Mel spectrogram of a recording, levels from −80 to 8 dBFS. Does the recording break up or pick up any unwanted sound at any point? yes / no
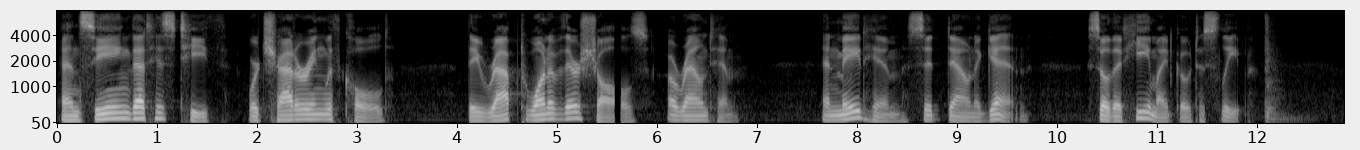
yes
